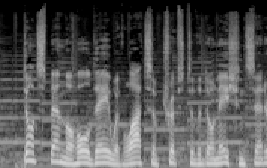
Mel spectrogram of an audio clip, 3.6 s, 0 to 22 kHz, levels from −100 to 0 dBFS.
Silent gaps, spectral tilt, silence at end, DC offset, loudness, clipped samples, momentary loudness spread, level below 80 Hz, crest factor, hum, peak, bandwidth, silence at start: none; -5.5 dB/octave; 0 s; under 0.1%; -21 LUFS; under 0.1%; 6 LU; -48 dBFS; 16 dB; none; -6 dBFS; 17.5 kHz; 0 s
